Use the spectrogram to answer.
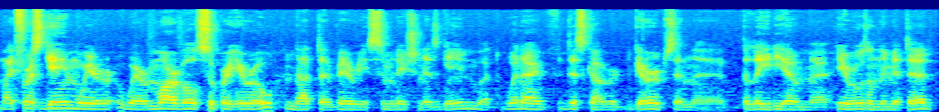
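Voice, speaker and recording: A man with a heavy cold, his voice raspy, talking casually and hesitantly with many fillers as he shares tips for game masters. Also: low-pitched, level tone, normal speed, few pauses, darkish tone, a little hiss or hum. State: has a heavy cold, voice deeper and raspier than usual. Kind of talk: casual vlog monologue.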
